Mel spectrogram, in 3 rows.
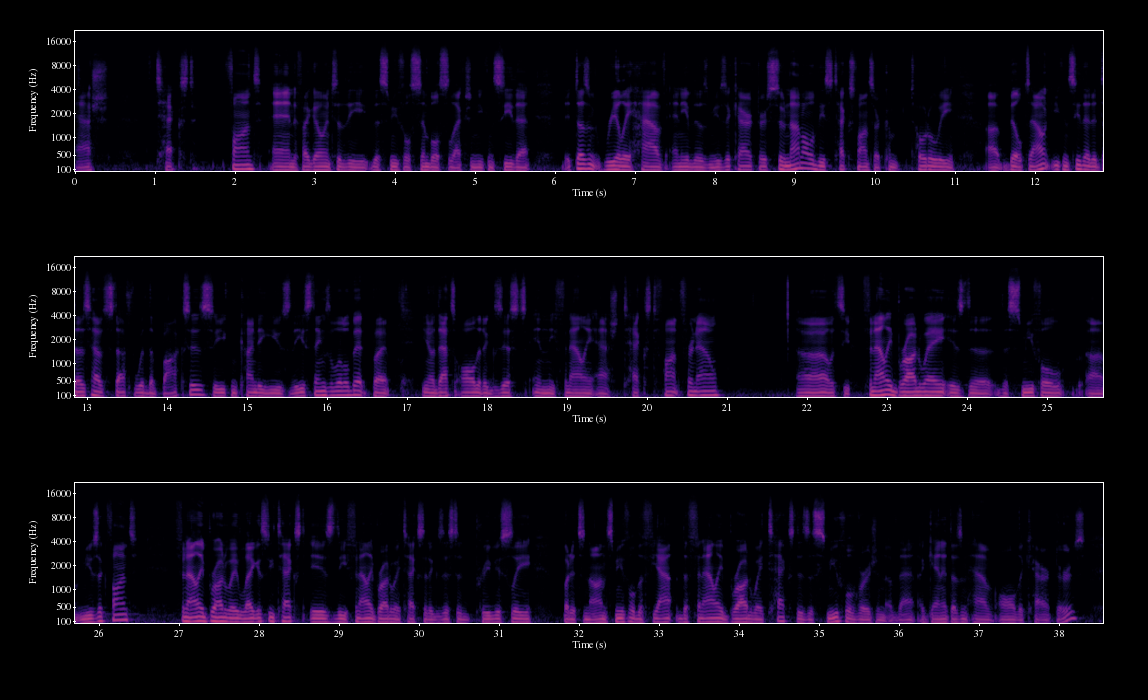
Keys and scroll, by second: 0.0 space, 2.2 alt+shift+super+s.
